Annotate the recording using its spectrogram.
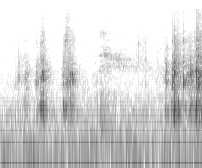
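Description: Plastic toy shape blocks clicking and rattling against each other as a hand rummages in a plastic bucket: a few separate clicks, then a quicker clatter near the end.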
